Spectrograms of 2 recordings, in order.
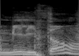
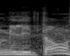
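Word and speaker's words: Militão: Comment on prononce Militao ou Michao? – Eh bien, franchement, Jimmy, il s'en est très bien sorti, hein. Militant, hein. Eder Militant, si on veut exagérer un peu la prononciation, mais il était bien dans le ton.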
